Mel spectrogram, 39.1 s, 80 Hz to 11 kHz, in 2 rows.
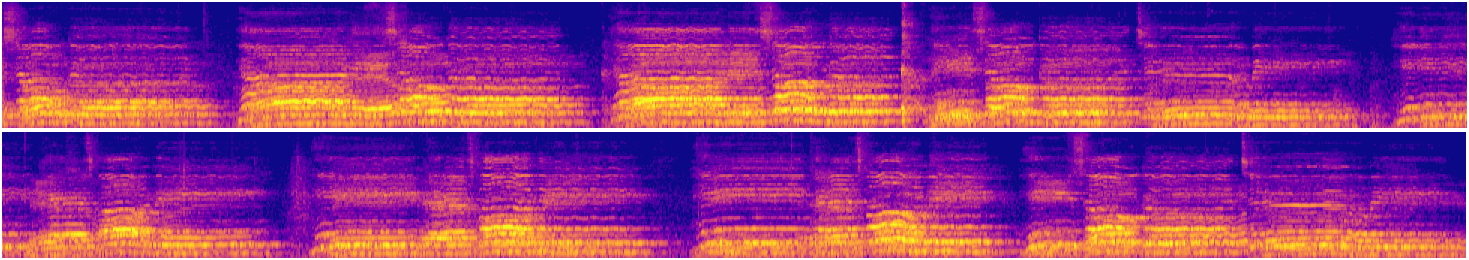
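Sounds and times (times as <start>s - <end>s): congregation singing a hymn: 0.0s - 39.0s.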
